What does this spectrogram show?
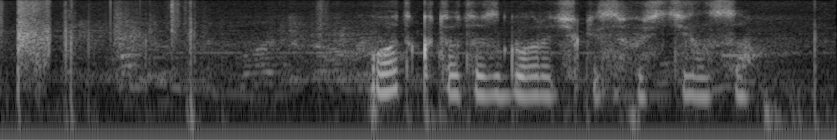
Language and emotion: Russian, neutral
